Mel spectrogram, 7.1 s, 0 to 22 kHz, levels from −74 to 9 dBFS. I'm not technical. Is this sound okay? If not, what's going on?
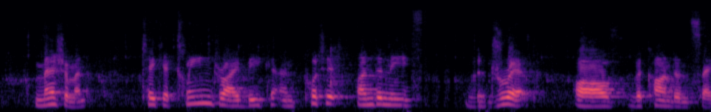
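No. From 3.99 to 4.89 s, repeated packet loss cut eight short gaps, each patched by stretching the previous sound, so it turns choppy and robotic.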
